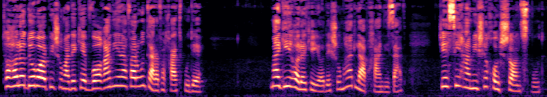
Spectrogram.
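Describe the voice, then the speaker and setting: High-voiced woman narrating a novel. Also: big pitch swings, darkish tone. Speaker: audiobook narrator. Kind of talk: scripted narration.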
